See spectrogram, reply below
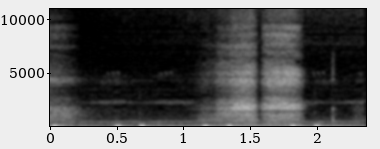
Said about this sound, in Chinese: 木英想大叫，可口里只发出细微的嘶嘶声。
